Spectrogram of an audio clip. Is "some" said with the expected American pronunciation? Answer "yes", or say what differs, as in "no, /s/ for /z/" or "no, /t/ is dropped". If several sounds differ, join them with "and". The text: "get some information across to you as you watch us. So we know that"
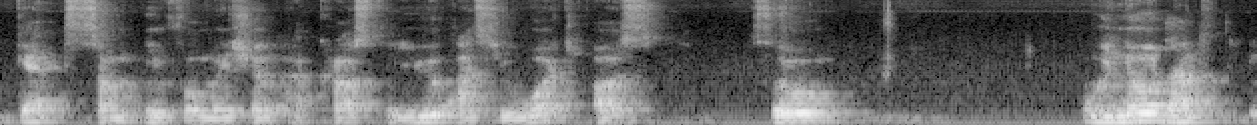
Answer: yes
